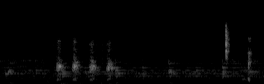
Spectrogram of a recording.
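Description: Chickens in the Minecraft video game cluck in a quick run of short, bright calls, followed by a couple of sharper, separate clucks, faint and with no other sound around them.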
